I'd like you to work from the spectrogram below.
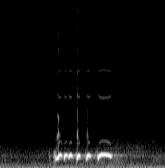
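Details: Native zebra dove cooing: one short phrase of four quick bubbling pulses flowing into a sustained mellow coo, over light background noise.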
